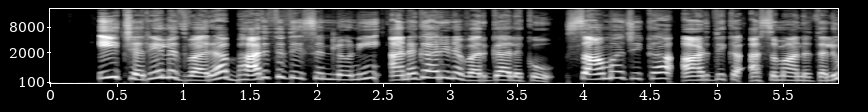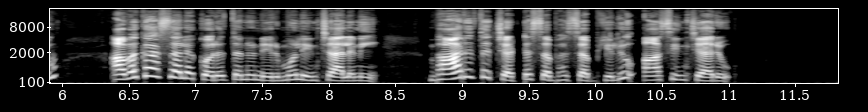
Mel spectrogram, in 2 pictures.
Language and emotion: Telugu, neutral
